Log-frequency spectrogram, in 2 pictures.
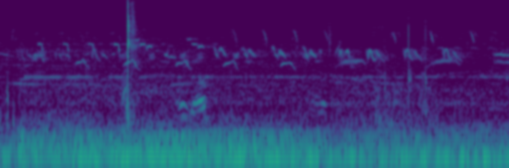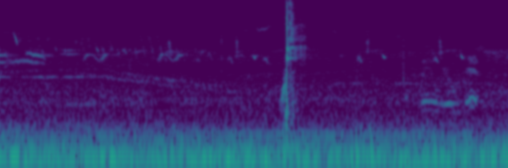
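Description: Small birds chirping throughout over low wind rumble, with two sharp club-on-ball strikes: one about two seconds in, and a driver hitting a golf ball off the tee near the end.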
